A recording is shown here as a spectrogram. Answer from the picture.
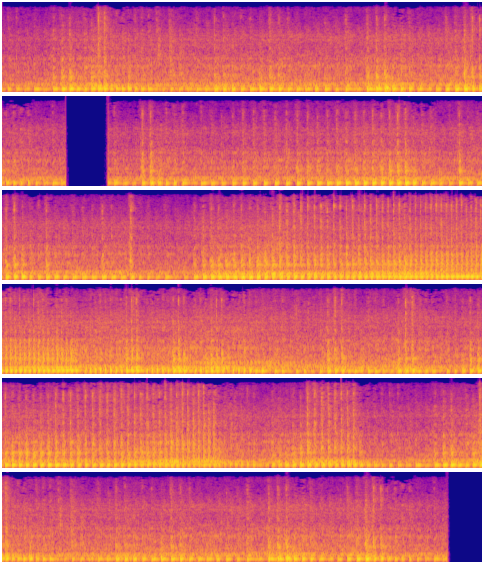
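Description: Motorcycle engine running with a rapid, steady beat, getting louder and revving from about twelve to fifteen seconds in before settling back. The sound drops out briefly twice, once near six seconds in and once near the end.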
